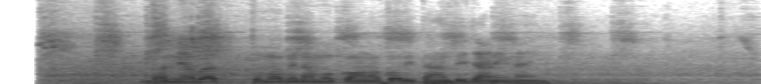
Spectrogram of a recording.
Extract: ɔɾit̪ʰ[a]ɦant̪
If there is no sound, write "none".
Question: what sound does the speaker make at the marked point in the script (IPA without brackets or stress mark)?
a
